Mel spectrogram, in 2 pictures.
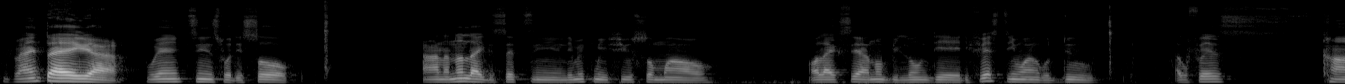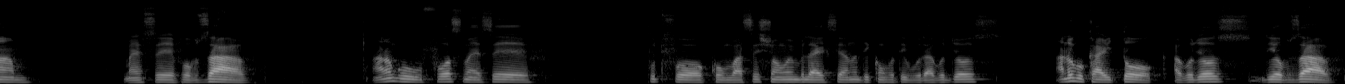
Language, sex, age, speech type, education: Nigerian Pidgin, male, 15-29, spontaneous, tertiary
